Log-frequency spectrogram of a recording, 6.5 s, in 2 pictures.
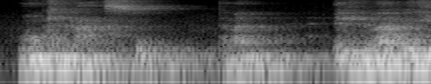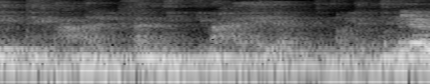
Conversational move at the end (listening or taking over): taking over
